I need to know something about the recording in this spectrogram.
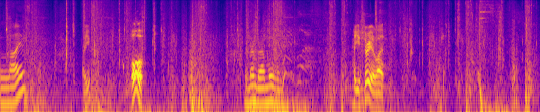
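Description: Fighting game hits and whooshes crack in quick bursts.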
